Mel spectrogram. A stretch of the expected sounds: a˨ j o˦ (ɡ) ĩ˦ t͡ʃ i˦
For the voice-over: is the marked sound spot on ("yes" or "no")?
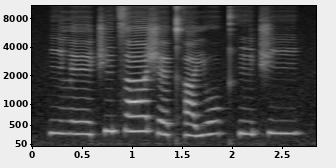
no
